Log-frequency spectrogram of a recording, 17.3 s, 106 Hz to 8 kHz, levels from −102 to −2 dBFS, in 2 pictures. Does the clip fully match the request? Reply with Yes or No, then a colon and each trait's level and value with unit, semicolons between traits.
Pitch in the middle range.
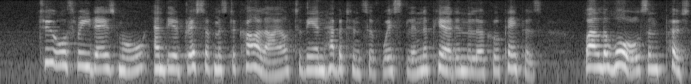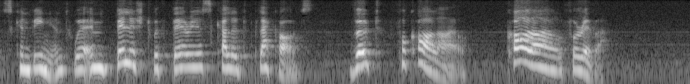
No: high, 235 Hz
